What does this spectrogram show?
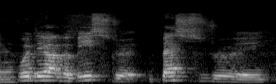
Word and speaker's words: bestiary: Would they have a bestiary? Say bestiary, it's better. No, it's best. It's bestiary. It's bestiary. It's a book of beasts.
